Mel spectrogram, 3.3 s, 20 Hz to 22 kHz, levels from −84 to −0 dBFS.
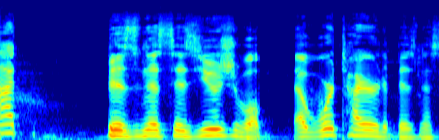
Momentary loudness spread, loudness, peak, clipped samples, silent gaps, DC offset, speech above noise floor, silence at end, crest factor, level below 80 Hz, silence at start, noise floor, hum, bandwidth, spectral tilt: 7 LU; -27 LUFS; -10 dBFS; under 0.1%; none; under 0.1%; 28 dB; 0 s; 18 dB; -62 dBFS; 0 s; -55 dBFS; none; 14.5 kHz; -5 dB/octave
